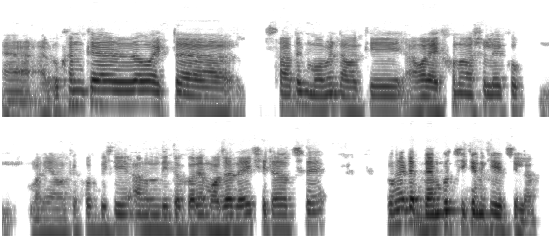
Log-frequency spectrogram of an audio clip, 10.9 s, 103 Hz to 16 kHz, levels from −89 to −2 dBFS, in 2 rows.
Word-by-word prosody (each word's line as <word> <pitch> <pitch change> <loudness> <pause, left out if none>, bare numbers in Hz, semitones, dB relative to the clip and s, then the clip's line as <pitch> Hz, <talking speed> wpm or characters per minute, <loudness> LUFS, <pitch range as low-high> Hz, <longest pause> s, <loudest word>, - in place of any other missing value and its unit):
এ্যা 105 -1 -8 0.3
আর 115 - -7
ওখানকারও 165 +2 +2 0.2
একটা 155 -1 -3 0.9
certain 140 +2 -2
moment 140 +2 -2
আমাকে 125 +1 -4 0.4
আমার 130 +2 +1
এখনো 145 +5 -6
আসলে 140 0 -4
খুব, 140 -1 -6 0.6
মানে 110 +1 -8
আমাকে 110 +2 -10
খুব 130 - -6
বেশি 125 +2 -6 0.2
আনন্দিত 130 -1 -4
করে, 130 +2 +2
মজা 120 +2 +5
দেয়। 130 +2 +4
সেটা 140 -2 -3
হচ্ছে 135 +2 -5 0.8
কোন 145 +2 -1
একটা 175 0 +7
ব্যাম্বো 135 +3 +7
চিকেন 145 -1 +2
খেয়েছিলাম। 120 -8 0
135 Hz, 145 wpm, -21 LUFS, 125-150 Hz, 0.9 s, একটা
